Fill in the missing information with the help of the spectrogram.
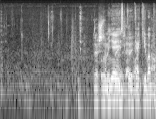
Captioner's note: silverware clanks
